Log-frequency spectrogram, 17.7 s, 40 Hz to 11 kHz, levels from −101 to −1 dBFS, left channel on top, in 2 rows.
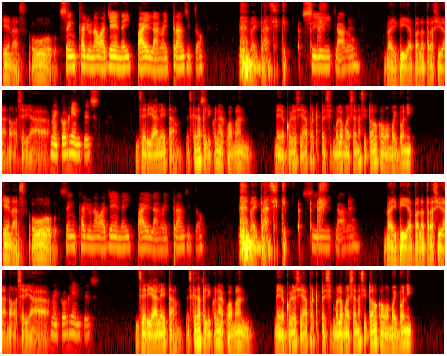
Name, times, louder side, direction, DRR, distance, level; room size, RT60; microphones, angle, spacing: voice 1, 0.0-1.1 4.7-5.7 6.3-6.5 7.6-9.8 11.5-13.9 14.3-17.1, right 4 dB, 30° right, 0.3 m, -33 dB
voice 2, 1.2-4.0 6.0-7.2 9.8-10.8, left 9 dB, 65° left, 0.3 m, -35 dB
8.2 x 5.2 x 2.3 m
head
